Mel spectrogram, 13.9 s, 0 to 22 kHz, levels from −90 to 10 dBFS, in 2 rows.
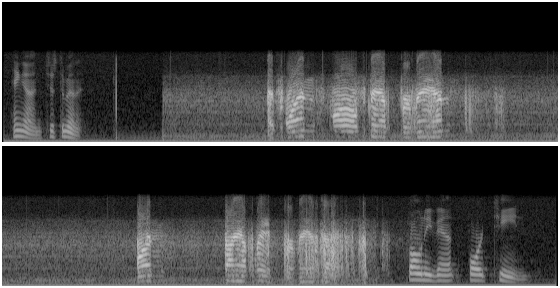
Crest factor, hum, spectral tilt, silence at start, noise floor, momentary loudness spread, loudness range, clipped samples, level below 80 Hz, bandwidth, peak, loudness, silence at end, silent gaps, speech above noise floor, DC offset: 16 dB; none; -9.5 dB/octave; 0 s; -54 dBFS; 25 LU; 8 LU; under 0.1%; -52 dBFS; 5.4 kHz; -6 dBFS; -18 LUFS; 0 s; none; 35 dB; 1%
